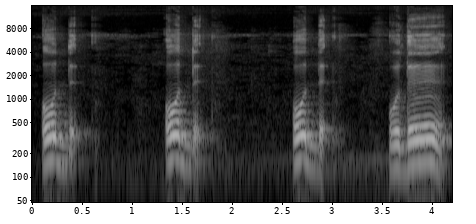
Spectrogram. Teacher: ശബ്ദം നടക്കരുത് നീളരുത് കാറ്റും വരാനും പാടില്ല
